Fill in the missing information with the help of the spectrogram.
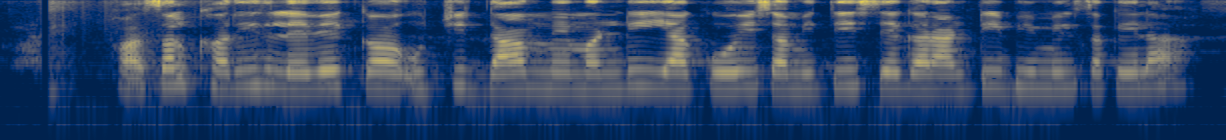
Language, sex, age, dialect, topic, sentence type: Bhojpuri, female, 18-24, Western, agriculture, question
